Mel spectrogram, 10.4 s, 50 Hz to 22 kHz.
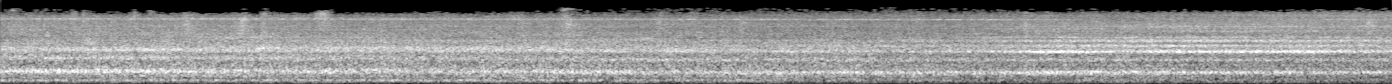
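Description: Saitama Railway 2000 series subway train running through a tunnel, heard from inside the car: a steady rumble of wheels on rail under several held whining tones from its Mitsubishi IGBT VVVF traction drive.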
